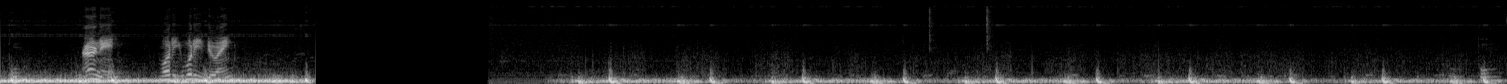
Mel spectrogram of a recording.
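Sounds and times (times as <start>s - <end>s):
low hum: 0.0s - 3.2s, 5.4s - 15.0s
cartoon heartbeat thumps: 5.7s - 15.0s.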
